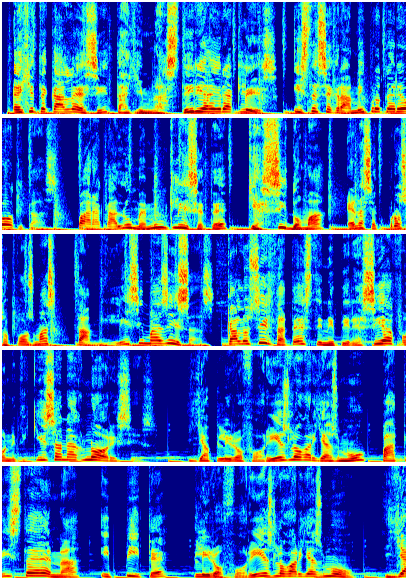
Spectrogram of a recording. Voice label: greek ivr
